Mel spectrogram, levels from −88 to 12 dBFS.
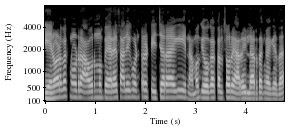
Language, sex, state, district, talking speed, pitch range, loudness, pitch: Kannada, female, Karnataka, Gulbarga, 185 wpm, 180-205 Hz, -16 LUFS, 195 Hz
